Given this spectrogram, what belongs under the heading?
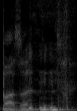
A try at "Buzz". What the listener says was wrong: It's not Buzzer, it's just Buzz. Buzz.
